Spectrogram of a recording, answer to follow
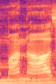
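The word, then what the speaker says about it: Mannaz: runa antiga chamada Manás, que se escreve M-A-N-N-A-Z. que se pronuncia assim mesmo, Manás, e tem a ver com coletividade, com trabalho...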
